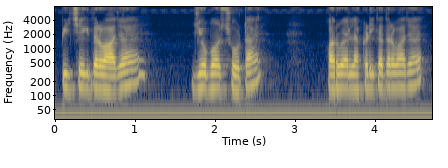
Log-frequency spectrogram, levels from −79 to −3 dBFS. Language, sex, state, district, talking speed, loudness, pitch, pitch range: Hindi, male, Uttar Pradesh, Budaun, 175 wpm, -20 LUFS, 150 Hz, 145-155 Hz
